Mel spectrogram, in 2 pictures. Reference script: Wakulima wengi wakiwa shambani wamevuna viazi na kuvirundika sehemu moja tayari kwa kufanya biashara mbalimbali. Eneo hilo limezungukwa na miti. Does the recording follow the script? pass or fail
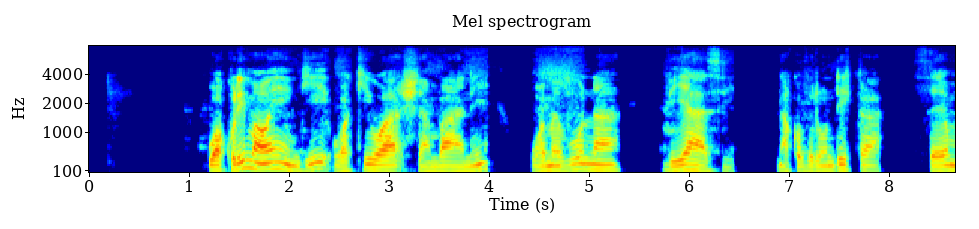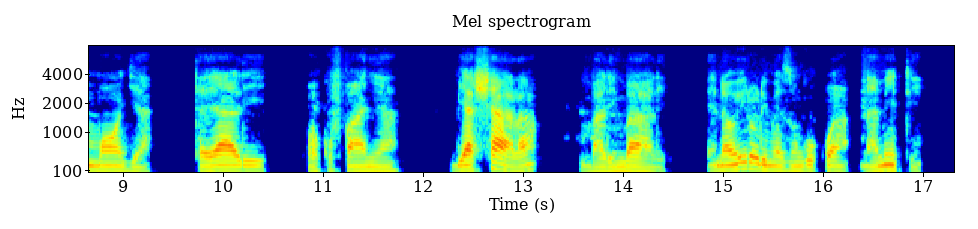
pass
